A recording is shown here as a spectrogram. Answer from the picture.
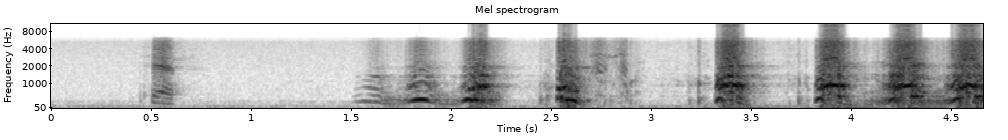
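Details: Great Dane female indoors telling her owner she has to go out: a soft whine, then a run of loud, broadband barks roughly every half second, with a person's voice speaking between them.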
